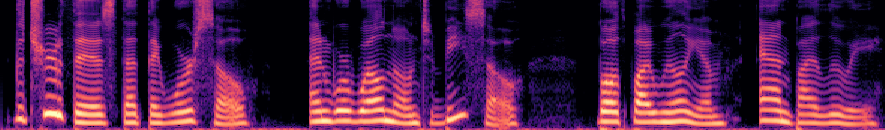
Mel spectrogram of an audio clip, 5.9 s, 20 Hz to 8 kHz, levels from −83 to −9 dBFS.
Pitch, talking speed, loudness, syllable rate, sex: 210 Hz, 205 wpm, -17 LUFS, 5.2 syllables/s, female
